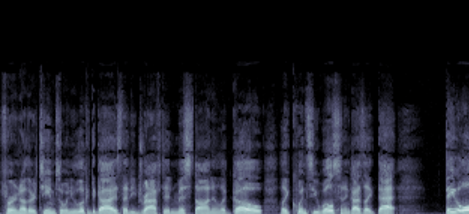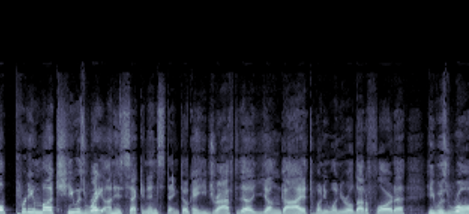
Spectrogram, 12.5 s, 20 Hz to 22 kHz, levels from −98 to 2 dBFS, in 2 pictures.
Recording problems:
garbled, watery; slightly
abrupt cut into speech; at the end

